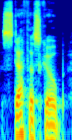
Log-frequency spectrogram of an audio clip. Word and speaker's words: stethoscope: to spell it because if you listen steth a scope it almost sounds like it has the letter a in it but it doesn't it's stethoscope but it is an O So a stethoscope something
